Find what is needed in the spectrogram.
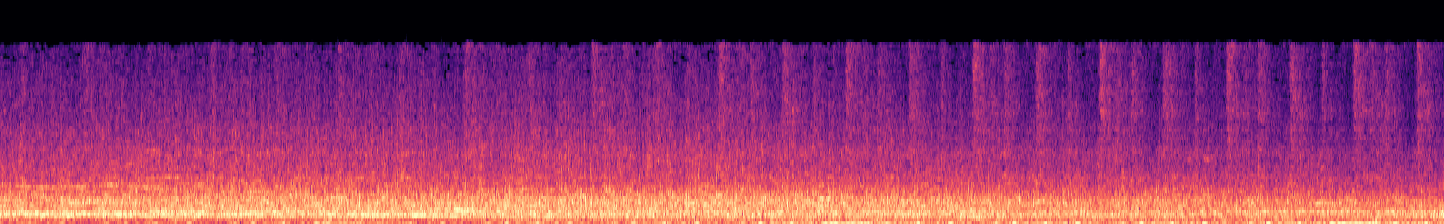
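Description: Stadium crowd noise and applause with music playing over the public-address system, a steady wash of sound with a heavy low rumble underneath.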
